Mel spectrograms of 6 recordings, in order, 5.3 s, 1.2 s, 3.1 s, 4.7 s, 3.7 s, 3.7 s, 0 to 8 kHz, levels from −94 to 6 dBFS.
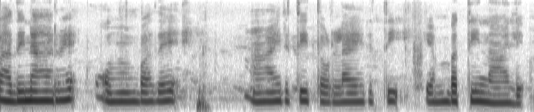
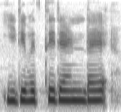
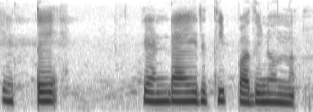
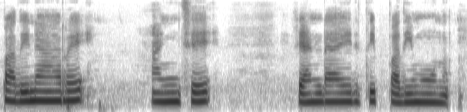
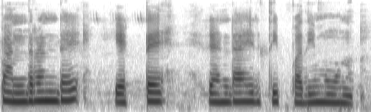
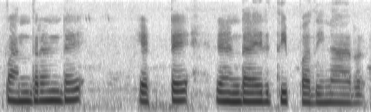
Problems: background sounds at intervals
